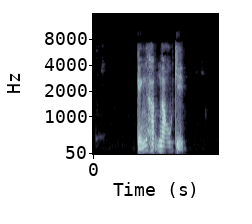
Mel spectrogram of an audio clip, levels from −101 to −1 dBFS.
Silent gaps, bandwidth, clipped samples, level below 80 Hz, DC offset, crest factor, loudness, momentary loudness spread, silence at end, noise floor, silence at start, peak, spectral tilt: none; 7.6 kHz; under 0.1%; -68 dBFS; under 0.1%; 26 dB; -24 LUFS; 12 LU; 0.75 s; under -90 dBFS; 0.9 s; 0 dBFS; -4.5 dB/octave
